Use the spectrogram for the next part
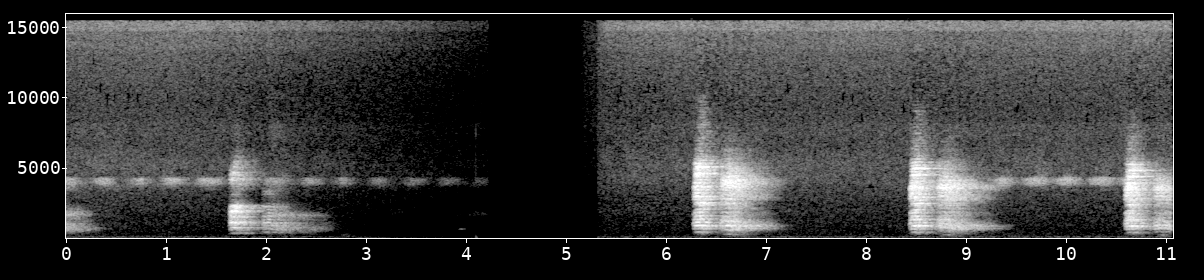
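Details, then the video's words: Tokay gecko calling with loud, harsh, broadband barking notes that fall away after each onset, about two seconds apart in a run of three, over a faint steady high whine and a brief gap of silence. "Tiếng Tắc Kè Kêu - Tắc Kè - Sound Of Tokay Gecko"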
